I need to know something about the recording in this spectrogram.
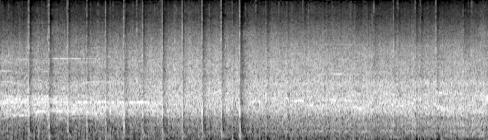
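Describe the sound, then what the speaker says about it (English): Audience at a Loy Norrix high school graduation ceremony applauding, a dense, steady wash of clapping that fills the whole stretch with no gaps, fairly distant and even in loudness. "let's give this amazing class a big round of applause"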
